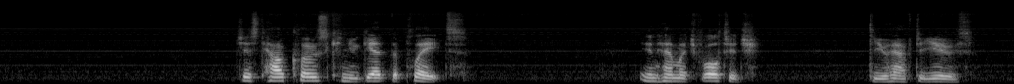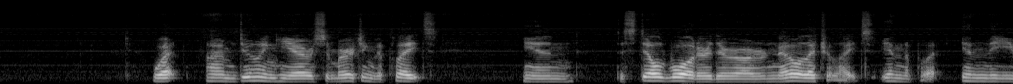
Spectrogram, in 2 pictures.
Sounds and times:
Speech: 2.4s - 4.8s, 6.4s - 7.6s, 8.7s - 9.8s, 11.7s - 14.6s, 15.4s - 20.2s.

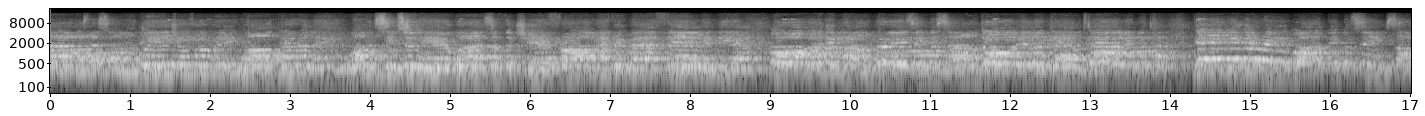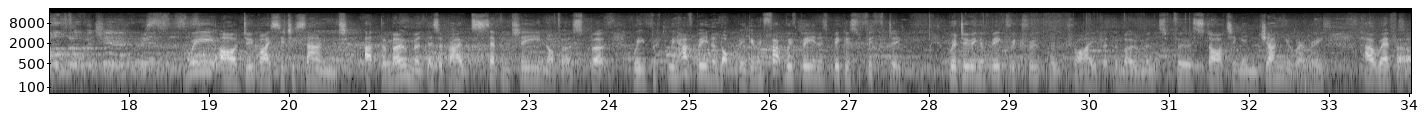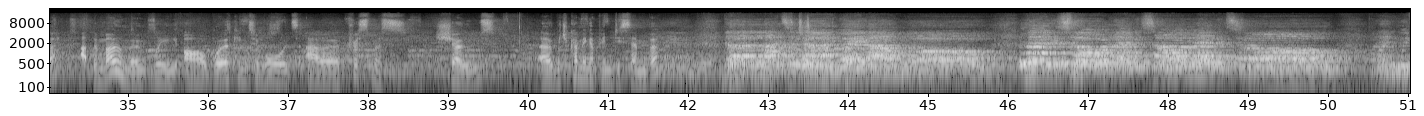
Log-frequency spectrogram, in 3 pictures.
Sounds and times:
Choir: 0.0s - 27.7s, 28.3s - 51.0s
Speech: 18.7s - 41.9s.

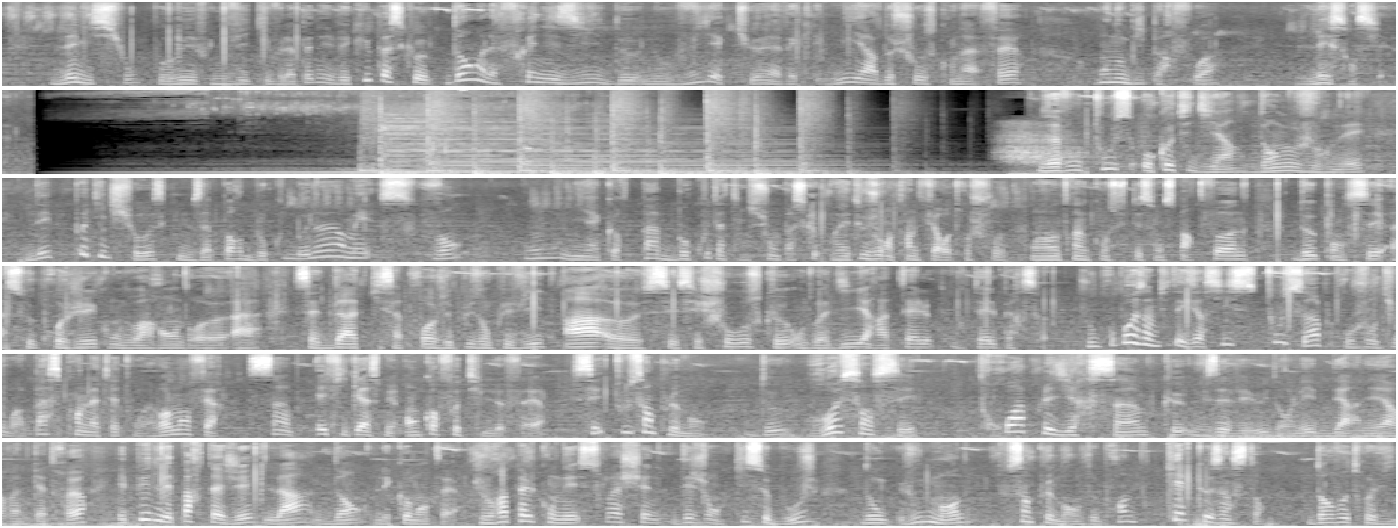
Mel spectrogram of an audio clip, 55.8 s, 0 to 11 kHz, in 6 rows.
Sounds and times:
Speech: 0.3s - 9.4s, 16.0s - 55.7s
Music: 11.4s - 22.8s.

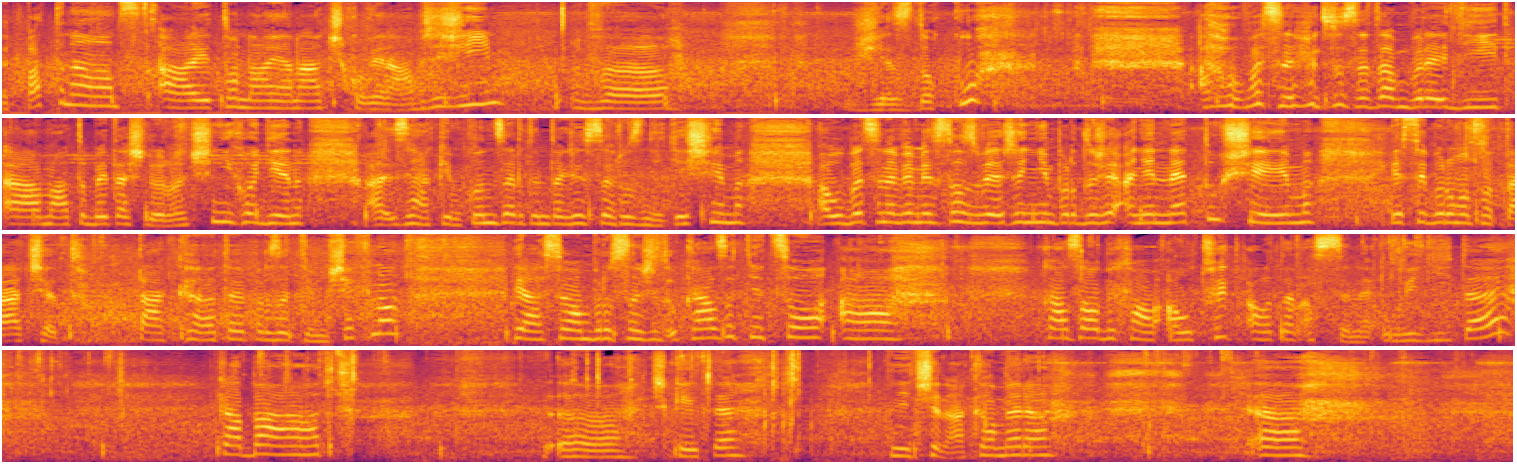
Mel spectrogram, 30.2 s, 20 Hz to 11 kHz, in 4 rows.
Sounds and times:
Speech: 0.0s - 3.4s, 4.2s - 5.2s, 6.0s - 19.8s, 20.4s - 22.8s, 23.8s - 24.4s, 25.4s - 26.5s, 27.1s - 28.0s, 28.9s - 29.4s.

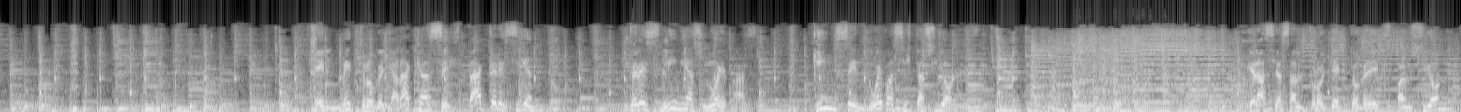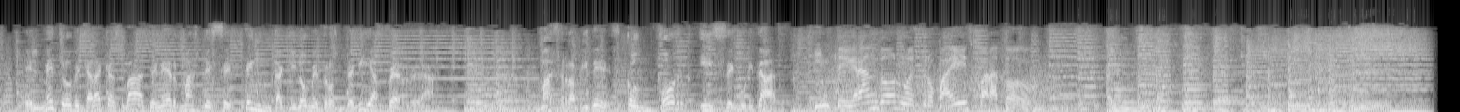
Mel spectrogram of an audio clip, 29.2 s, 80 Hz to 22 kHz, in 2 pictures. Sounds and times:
Music: 0.0s - 29.0s
Speech: 3.1s - 5.4s, 6.3s - 9.7s, 12.5s - 19.0s, 20.0s - 25.0s.

